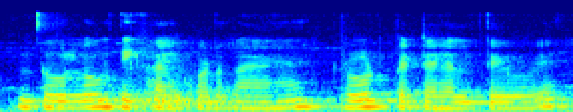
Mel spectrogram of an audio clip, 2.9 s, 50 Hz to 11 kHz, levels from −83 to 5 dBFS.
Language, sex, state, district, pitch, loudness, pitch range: Hindi, male, Bihar, Purnia, 150 Hz, -28 LUFS, 140-155 Hz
